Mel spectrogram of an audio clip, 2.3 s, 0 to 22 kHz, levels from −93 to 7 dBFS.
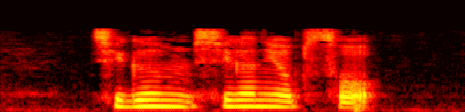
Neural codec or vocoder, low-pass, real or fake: none; 7.2 kHz; real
